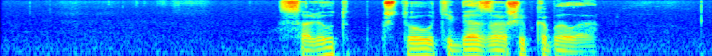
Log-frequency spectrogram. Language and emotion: Russian, neutral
